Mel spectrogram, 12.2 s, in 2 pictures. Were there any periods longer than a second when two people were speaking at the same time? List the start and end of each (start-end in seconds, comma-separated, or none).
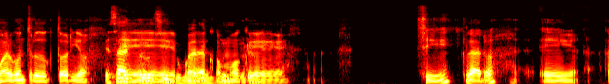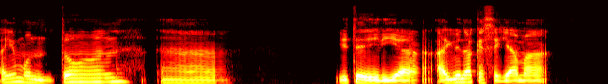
1.0-2.6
